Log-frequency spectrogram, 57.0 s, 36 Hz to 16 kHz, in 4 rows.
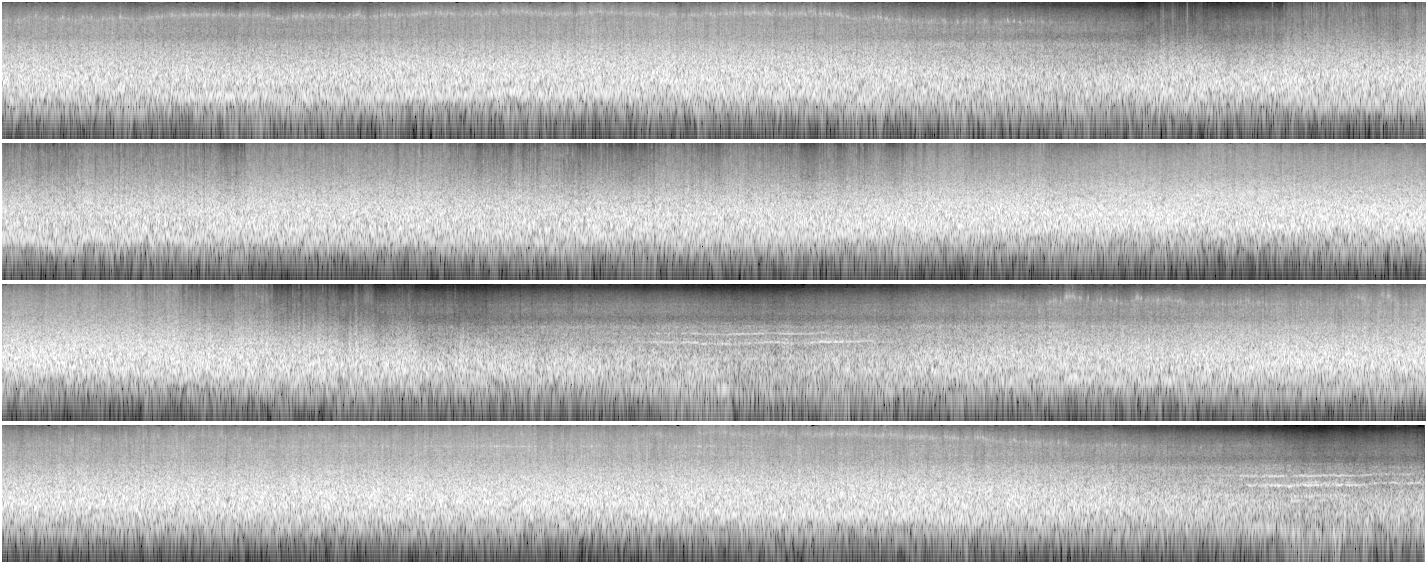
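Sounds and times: car engine running hard: 0.0 - 56.9
wind rushing over microphone: 0.0 - 56.9
faint wavering high tone: 34.5 - 38.3, 54.6 - 56.9.

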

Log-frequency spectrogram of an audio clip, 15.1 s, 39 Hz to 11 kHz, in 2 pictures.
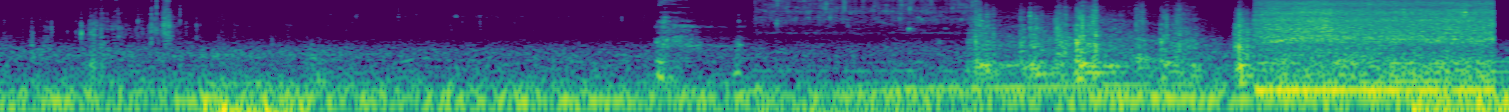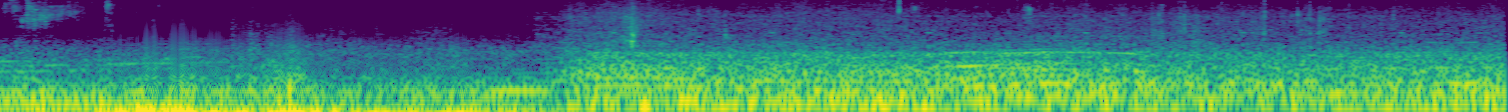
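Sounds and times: water trickling: 1.5 - 4.9
running water rush: 10.4 - 15.0.

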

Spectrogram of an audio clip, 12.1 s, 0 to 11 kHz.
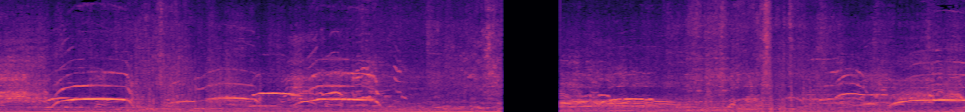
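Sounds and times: wind rumble on microphone: 0.0 - 6.2, 7.0 - 12.0.

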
